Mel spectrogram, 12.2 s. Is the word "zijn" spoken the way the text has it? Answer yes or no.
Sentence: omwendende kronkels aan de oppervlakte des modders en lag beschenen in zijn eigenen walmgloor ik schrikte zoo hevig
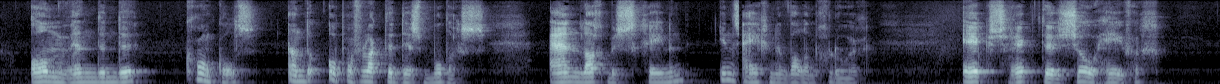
no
